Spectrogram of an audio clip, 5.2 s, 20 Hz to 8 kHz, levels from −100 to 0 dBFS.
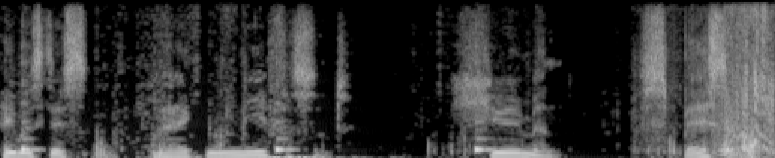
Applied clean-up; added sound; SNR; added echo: classical method spectral subtraction.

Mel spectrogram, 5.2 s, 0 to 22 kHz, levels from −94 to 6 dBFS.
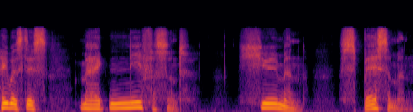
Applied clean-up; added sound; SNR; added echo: none; none; none; none.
